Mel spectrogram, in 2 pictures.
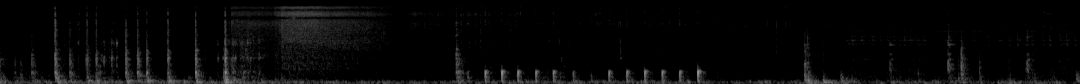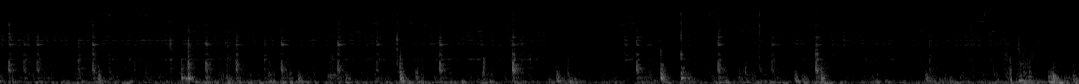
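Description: Cookware and food being handled on a wood stove: light metal clinks and knocks from a camping mug and billy can, a brief hiss a couple of seconds in, then a quick run of even clicks, about six a second, and scattered soft taps as bread is laid on the stove top.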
